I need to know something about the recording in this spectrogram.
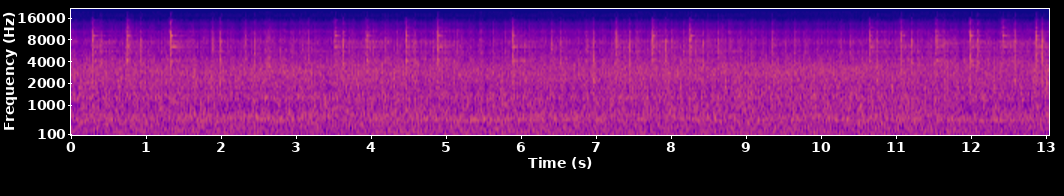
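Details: John Deere 720D diesel tractor, previously a no-start: steady, even diesel clatter over a constant low drone with no misses or stumbles; no-start issue fixed, running smoothly.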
